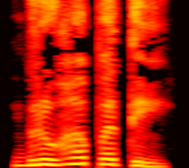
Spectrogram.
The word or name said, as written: ಗ್ರಹಪಥ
